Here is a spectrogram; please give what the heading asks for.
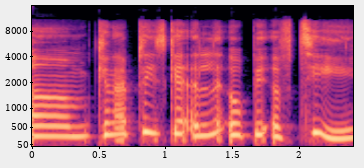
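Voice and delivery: attempted British accent, unconvincing. Asked to try one, asking for tea, put-on British accent that doesn't work. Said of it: "do a British accent".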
